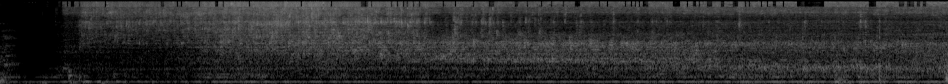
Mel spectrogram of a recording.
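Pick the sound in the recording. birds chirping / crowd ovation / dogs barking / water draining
water draining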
